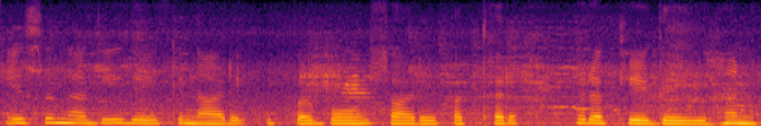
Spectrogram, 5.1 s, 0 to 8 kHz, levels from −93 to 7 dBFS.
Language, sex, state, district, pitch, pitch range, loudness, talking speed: Punjabi, male, Punjab, Kapurthala, 210 Hz, 200-220 Hz, -16 LUFS, 130 wpm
